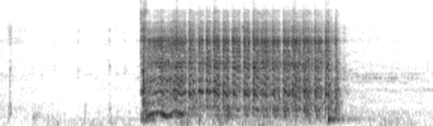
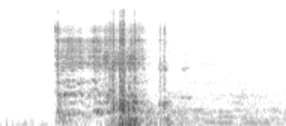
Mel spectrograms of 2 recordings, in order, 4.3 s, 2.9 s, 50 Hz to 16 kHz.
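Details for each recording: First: 1968 Ford LTD 390 FE two-barrel, off the road since 1999, cold start on fuel poured into the carburettor: catches quickly, runs about two seconds with steady, even firing, then dies once the fuel is used up; sounds healthy. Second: 1968 Ford LTD 390 FE V8 with a 2-barrel carb, off the road since 1999, on a cold start: it cranks a few uneven turns on a fresh battery with gas poured down the carb but never catches. The accelerator pump may not work.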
